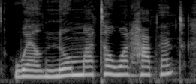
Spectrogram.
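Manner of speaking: ordinary delivery, nothing marked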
